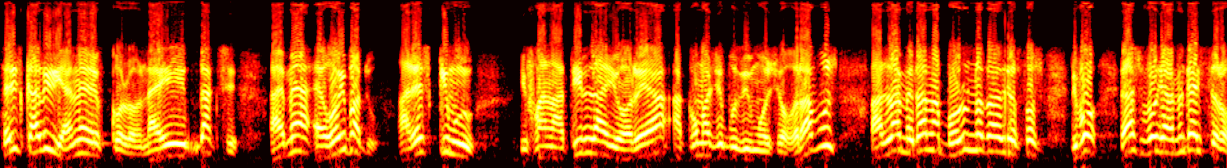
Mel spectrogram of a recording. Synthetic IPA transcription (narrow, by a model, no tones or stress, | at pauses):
θeniskɐliðjɐineefko̞lo̞̰nɐind̪ɐksimeɐʔeɣo̞ipɐt̪u | ɐɾe̞scimu | ifɐnɐt̪ilːɐio̞ɾe̞ɐ̰ːko̞mɐt͡ʃ̬epuðimo̞sio̞̰ɣɾafusɐlːɐme̞t̪ɐnɐbo̞ɾunːɐt̪ɐðio̞ɾθo̞sunliponenɐsufoɾojɐnɐmiŋɡɐist̪eɾo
